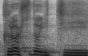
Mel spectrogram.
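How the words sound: The ending carries a soft, accepting nuance. The speaker calls it right. "이렇게 이게 좀 뒤에 뉘앙스가"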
